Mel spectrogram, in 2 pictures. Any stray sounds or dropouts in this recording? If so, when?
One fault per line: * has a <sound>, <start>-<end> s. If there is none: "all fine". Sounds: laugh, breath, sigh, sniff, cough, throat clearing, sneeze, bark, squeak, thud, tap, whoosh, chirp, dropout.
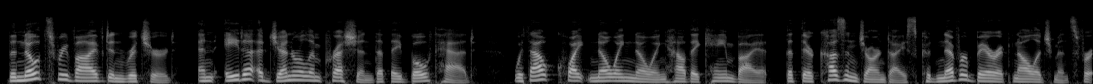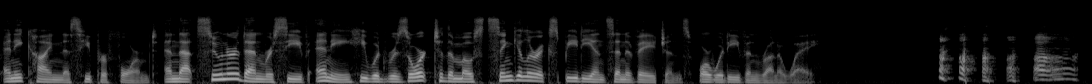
* has a dropout, 17.5-17.6 s
* has a laugh, 20.3-21.7 s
